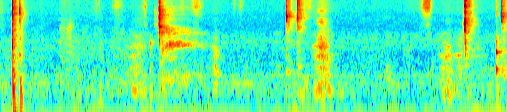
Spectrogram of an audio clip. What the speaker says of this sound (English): let me start typing y'all names in here.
